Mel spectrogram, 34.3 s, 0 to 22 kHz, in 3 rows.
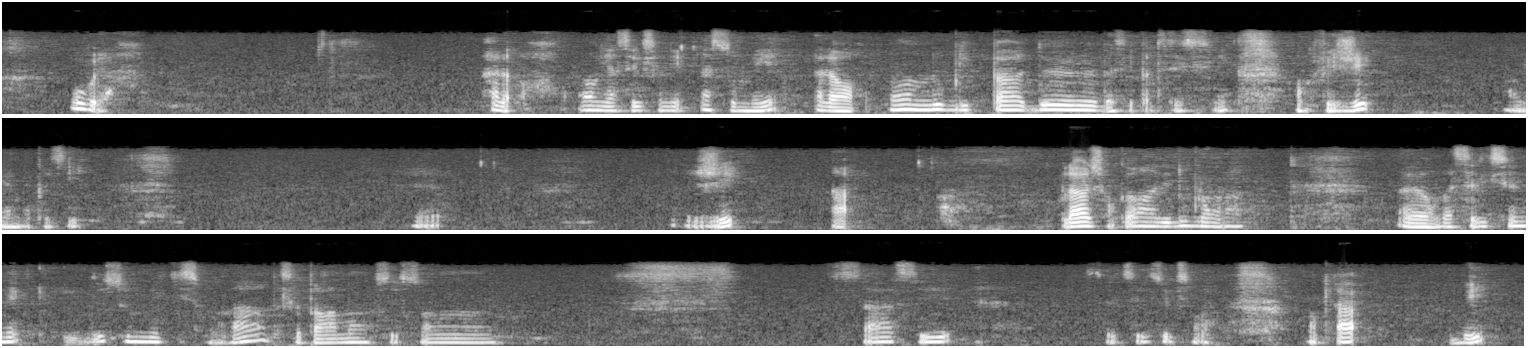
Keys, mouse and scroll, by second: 0.0-1.6 drag, 1.6-4.0 middle drag, 4.3 middle click, 5.0-6.9 right drag, 10.0 g, 14.9-16.7 right drag, 16.7 g, 22.5-27.4 middle drag, 32.7 a, 33.5 b.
